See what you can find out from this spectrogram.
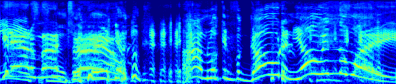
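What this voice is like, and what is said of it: Old-timey Midwestern prospector accent. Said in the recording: “I hope he has a Midwestern accent ... a Kansas accent ... He's going to talk like an old-timey prospect.”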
